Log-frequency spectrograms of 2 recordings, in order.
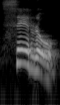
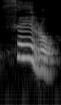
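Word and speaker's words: cero: Cerro. Cerro. Com la C e não com Z. E com la R vibrante, não é? Sim, sempre vibrante.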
